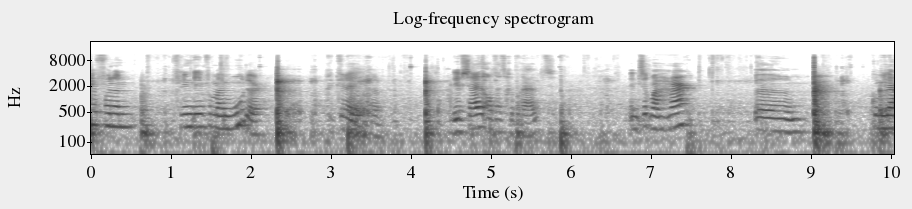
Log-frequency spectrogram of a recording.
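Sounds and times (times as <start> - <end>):
heavy stone mortar set down or bumped: 0.0 - 6.2, 9.0 - 10.0
speech: 0.2 - 3.9, 4.5 - 5.9, 6.7 - 7.7, 8.3 - 9.2, 9.8 - 10.0.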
